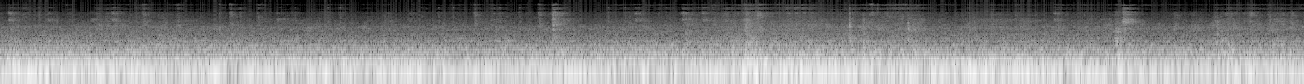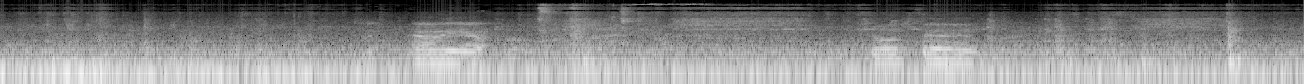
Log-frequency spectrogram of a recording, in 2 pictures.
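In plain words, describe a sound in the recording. A vehicle's engine rumbles low and steady from inside as it drives along.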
